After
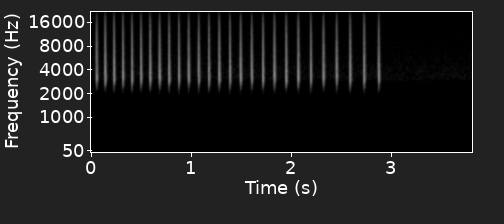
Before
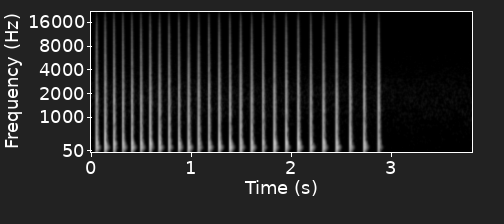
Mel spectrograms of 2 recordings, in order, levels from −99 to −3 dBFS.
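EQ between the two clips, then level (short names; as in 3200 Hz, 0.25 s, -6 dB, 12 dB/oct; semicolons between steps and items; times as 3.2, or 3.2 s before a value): steep high-pass 3000 Hz 96 dB/oct; +3.0 dB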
